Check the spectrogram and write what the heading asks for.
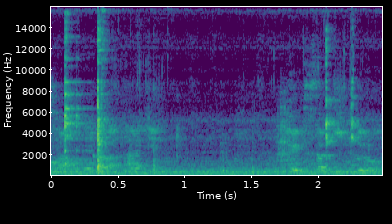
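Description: Fingers working food on a ceramic plate, with two sharp clicks against the plate in the first half-second, the second the loudest, then lighter scraping and ticking.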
